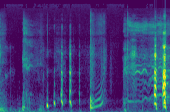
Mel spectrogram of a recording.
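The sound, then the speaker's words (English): A string of loud fart-like 'ear fart' noises through headphones: several short sputtering bursts, a squeaky rising blurt, then a longer buzzing rasp that ends in two louder pops. “has another ear fart.”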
